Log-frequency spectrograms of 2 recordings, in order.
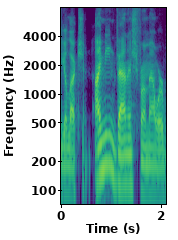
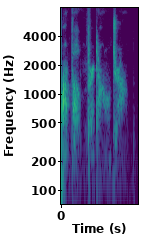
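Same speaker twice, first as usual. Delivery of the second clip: put-on hushed whisper, much quieter. Acting out a person speaking on the phone, retelling a whisper. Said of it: "I'm whispering to you on the phone".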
